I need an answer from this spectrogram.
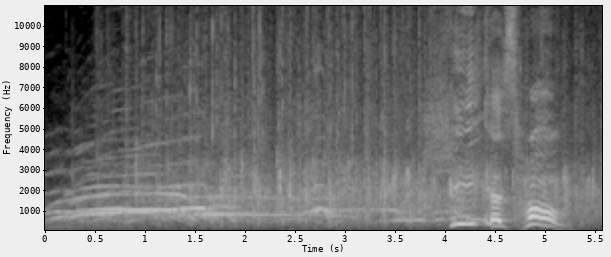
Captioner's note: audience applauding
